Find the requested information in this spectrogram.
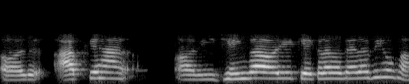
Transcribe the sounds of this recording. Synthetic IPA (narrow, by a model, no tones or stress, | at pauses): ɔːɾa̰ːp̚keɦã | ɔːɾd͡ʒʱẽːŋɡaɔːɾjekeːkɾaʋɐɣɛːɾabʱiɦoːɡaː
